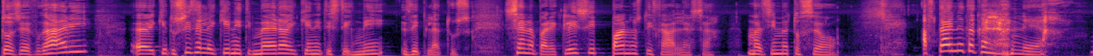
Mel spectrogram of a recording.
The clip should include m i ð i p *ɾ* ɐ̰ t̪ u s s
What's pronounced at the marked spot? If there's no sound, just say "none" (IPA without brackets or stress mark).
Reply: l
